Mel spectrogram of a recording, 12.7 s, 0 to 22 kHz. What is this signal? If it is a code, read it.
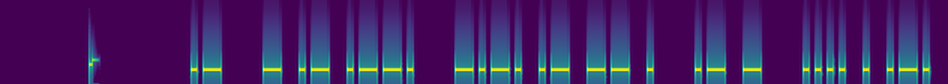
Morse code, heard as a keyed tone, about 15 wpm, 700 Hz. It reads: A TAP CAME AT HER
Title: Sentences from Top 1400 Words 15wpm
